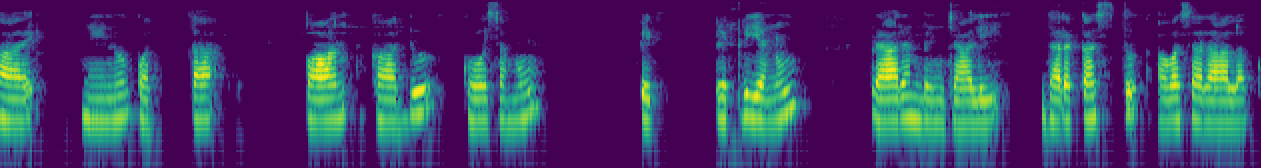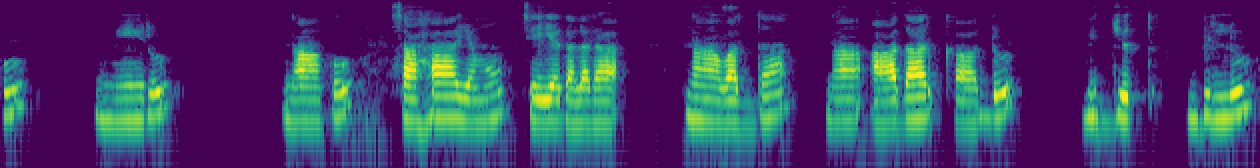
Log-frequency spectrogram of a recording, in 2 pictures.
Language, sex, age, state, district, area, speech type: Telugu, female, 60+, Andhra Pradesh, Krishna, urban, read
